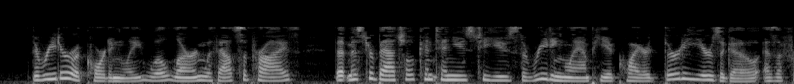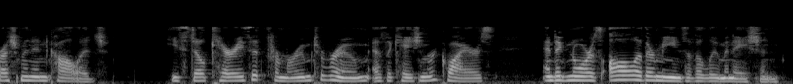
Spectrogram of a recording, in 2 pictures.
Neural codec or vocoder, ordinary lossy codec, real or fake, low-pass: none; MP3, 24 kbps; real; 7.2 kHz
